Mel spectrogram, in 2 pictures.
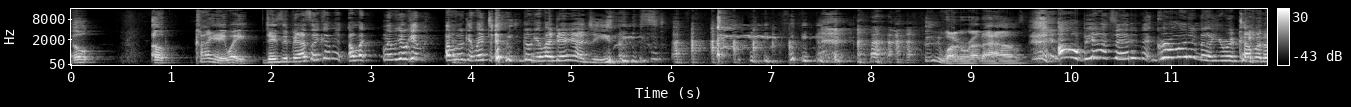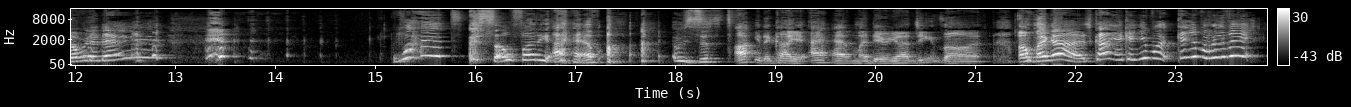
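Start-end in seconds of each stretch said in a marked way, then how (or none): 0.0-5.9 very high, loud, giddy voice; Kim Kardashian impression. Voicing Kim in a story. 9.6-12.8 very high, loud, giddy voice; Kim Kardashian impression. Voicing Kim greeting [name]. 15.1-23.8 very high, loud, giddy voice; Kim Kardashian impression. Voicing Kim, hosting guests.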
